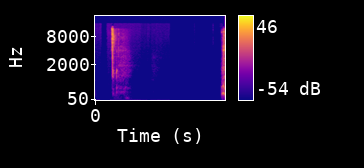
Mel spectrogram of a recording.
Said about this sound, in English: Excuse me, my coughing right on cue there.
